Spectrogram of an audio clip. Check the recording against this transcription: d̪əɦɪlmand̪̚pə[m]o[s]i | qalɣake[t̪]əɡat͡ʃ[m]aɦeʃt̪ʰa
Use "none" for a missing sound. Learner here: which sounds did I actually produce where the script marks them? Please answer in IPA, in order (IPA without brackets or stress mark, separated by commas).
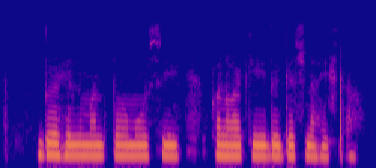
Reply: m, s, d̪, n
